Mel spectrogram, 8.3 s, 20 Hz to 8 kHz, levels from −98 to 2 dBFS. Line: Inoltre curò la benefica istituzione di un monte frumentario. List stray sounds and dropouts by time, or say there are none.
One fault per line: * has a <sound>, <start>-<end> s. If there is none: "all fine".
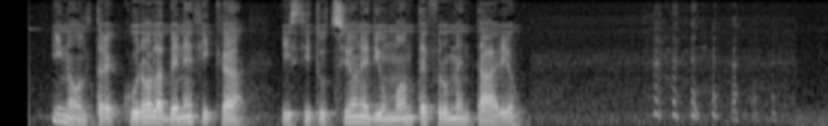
* has a laugh, 6.4-7.8 s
